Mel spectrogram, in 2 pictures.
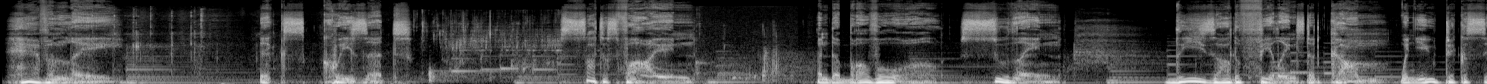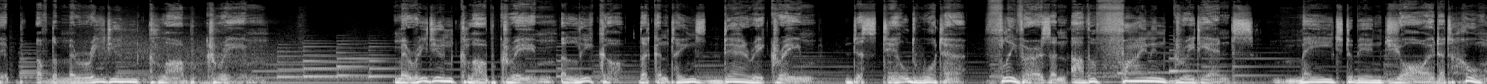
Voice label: english african commercial; Englisch (afrikanisch); Nigeria; tief klingender afrikanischer Englischsprecher

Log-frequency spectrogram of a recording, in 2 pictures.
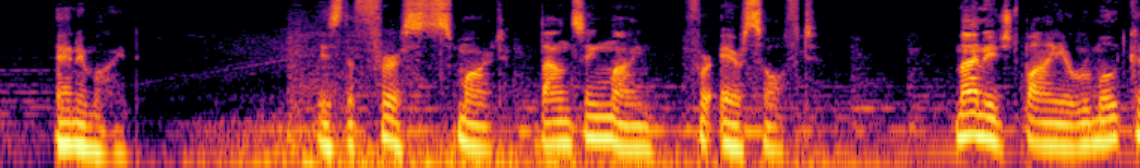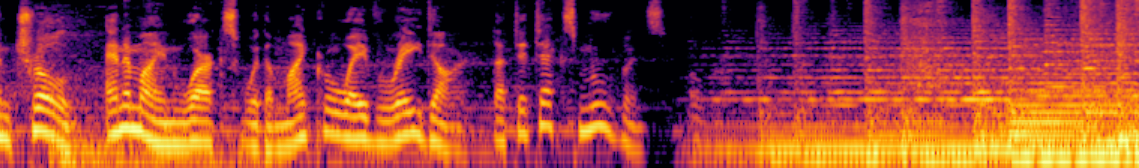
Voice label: english irish commercial

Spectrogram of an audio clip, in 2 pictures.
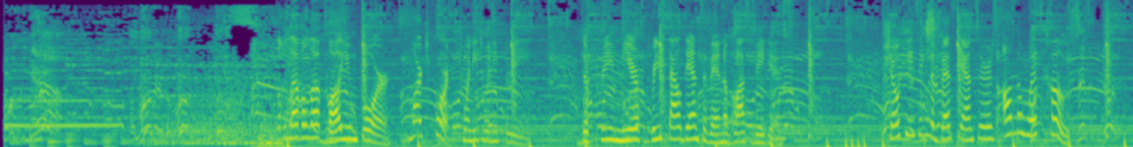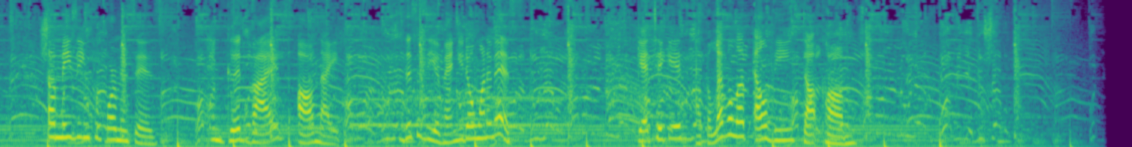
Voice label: english american promos; first-generation, Filipina, Asian-American professional voice

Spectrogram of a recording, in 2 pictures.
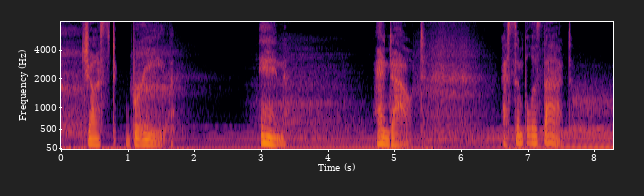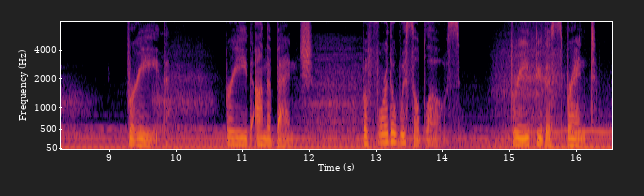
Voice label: english american others

